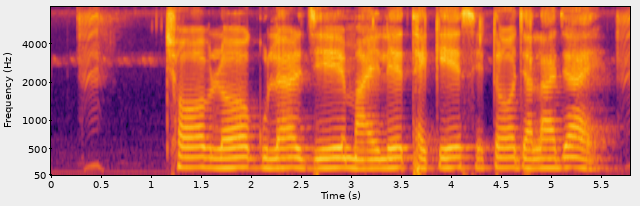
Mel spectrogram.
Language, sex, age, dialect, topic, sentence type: Bengali, female, 31-35, Jharkhandi, banking, statement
